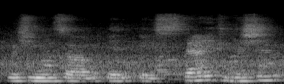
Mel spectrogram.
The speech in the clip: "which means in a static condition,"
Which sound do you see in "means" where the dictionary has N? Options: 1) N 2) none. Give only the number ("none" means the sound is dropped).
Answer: 2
